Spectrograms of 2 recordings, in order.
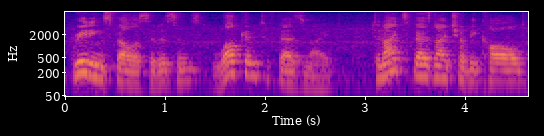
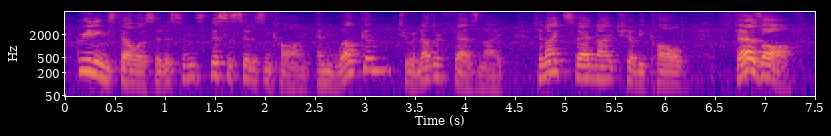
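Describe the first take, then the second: First: Hammed-up host greeting; show host intro. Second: Grand host greeting, title punched loud; show host intro. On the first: Host welcoming viewers to his show, mock grand. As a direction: announce it like a grand show opener. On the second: Acted. Host restarting his show opener, title belted out. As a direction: open the show with a flourish, slam the title.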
